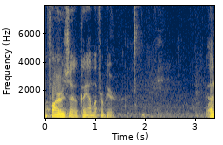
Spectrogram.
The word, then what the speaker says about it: Cuyama: And we also learned how to pronounce Cuyama, right? Cuyama. Cuyama, not Cayuma.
